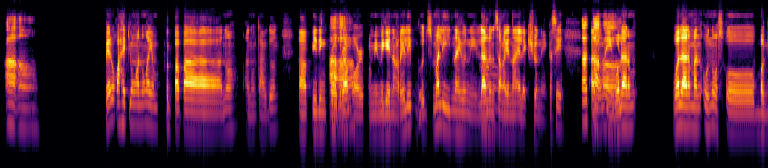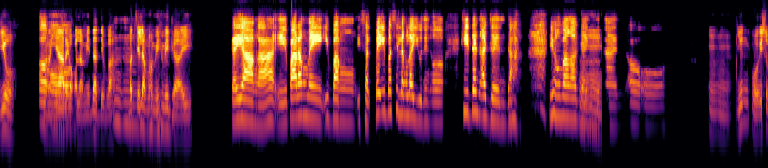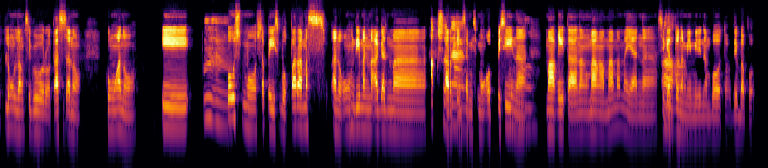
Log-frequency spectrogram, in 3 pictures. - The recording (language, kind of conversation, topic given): Filipino, unstructured, Ano ang nararamdaman mo kapag may mga isyu ng pandaraya sa eleksiyon?
- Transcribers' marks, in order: laughing while speaking: "mamimigay?"; tapping; laughing while speaking: "agenda yung mga ganyan"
